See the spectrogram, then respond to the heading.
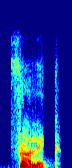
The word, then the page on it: frolic: Indian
